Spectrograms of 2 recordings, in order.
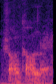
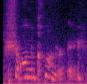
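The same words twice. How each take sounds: First: Whispered Scottish Connery; Sean Connery accent. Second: Slow, quieter Scottish Connery; Sean Connery accent. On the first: Shown as a demonstration. Coach cues Connery, Scottish accent whispered. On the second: Acted. Host answers in Connery's Scottish accent, slowly. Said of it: "already got this one".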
